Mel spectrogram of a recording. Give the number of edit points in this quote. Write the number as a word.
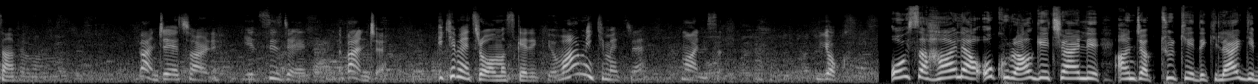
one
